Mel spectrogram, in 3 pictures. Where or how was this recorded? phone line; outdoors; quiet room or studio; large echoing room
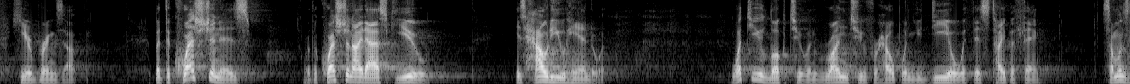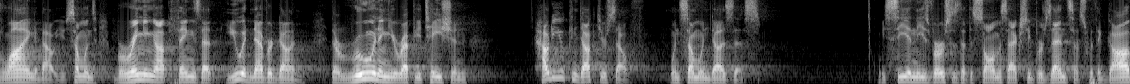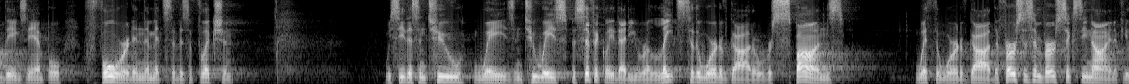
large echoing room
